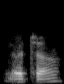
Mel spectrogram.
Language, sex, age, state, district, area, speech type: Gujarati, male, 18-30, Gujarat, Ahmedabad, urban, conversation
